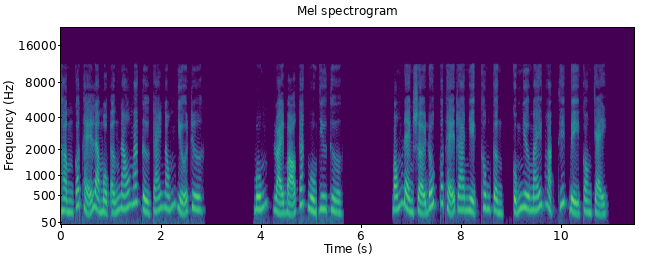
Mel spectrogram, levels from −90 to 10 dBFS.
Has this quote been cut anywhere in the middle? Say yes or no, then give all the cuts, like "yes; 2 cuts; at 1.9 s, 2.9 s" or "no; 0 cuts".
yes; 6 cuts; at 1.0 s, 1.6 s, 5.1 s, 7.9 s, 8.9 s, 9.7 s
